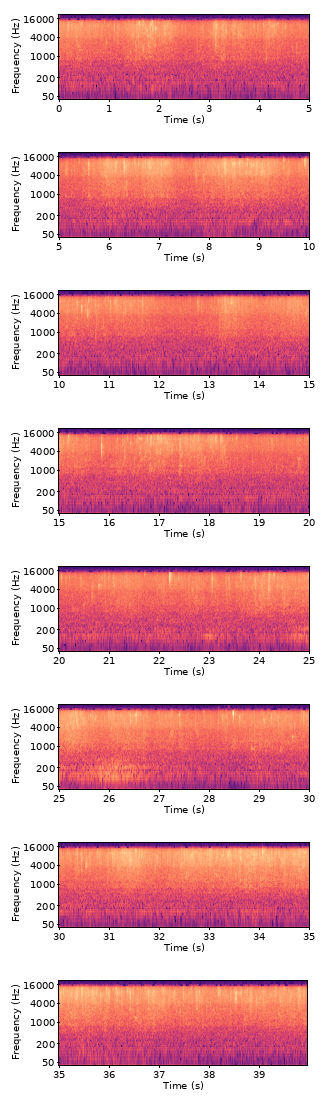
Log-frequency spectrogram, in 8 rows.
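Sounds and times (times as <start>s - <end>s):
heavy rain falling: 0.0s - 39.9s
thunder rumbling: 24.6s - 28.0s.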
